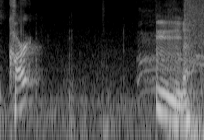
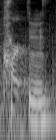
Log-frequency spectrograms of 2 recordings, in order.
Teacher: there's no T you just like you say car you stop making any noise for second it's like a little pause cart n just just cart and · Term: glottal stop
